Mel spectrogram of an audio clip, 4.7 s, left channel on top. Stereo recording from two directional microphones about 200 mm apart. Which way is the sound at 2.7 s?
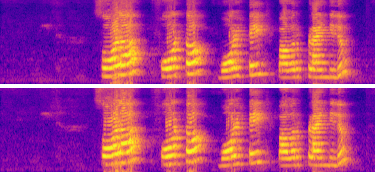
15° left (ahead or behind).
